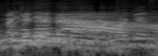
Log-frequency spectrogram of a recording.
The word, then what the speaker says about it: Maguindanao: Maguindanao.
